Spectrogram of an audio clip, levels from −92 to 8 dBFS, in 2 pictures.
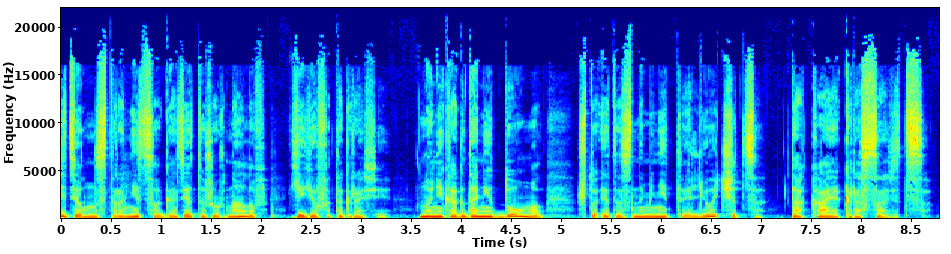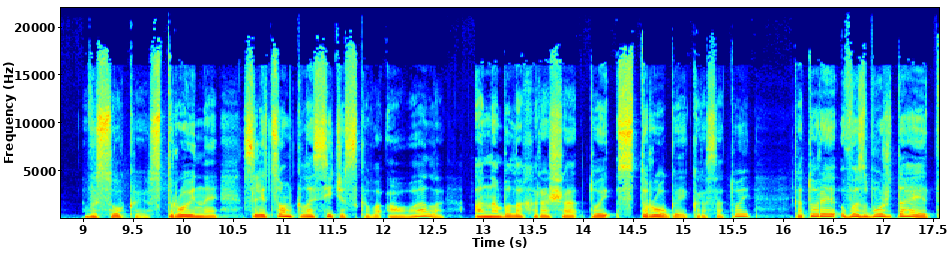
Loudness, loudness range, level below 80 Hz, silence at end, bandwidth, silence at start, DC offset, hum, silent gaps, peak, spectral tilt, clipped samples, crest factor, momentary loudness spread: -15 LUFS; 4 LU; -52 dBFS; 0 s; 19 kHz; 0 s; under 0.1%; none; none; -2 dBFS; -5.5 dB/octave; under 0.1%; 14 dB; 10 LU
